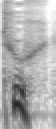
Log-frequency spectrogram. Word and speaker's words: Tough: where they said that your surname would be pronounced Tuch in northeast Scotland.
